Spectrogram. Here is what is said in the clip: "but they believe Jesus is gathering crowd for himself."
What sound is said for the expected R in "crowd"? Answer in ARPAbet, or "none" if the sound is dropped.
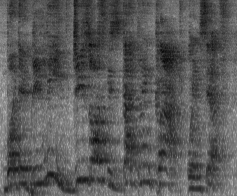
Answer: L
